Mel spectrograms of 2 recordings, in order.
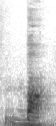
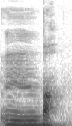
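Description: First: The word begins with a plain b sound. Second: The word begins with a nasal m sound. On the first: The speaker calls it wrong. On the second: The speaker calls it right.

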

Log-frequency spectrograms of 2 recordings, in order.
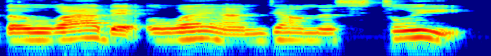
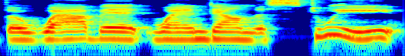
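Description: First: The R sounds are distorted, not clear W sounds. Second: The R sounds are replaced by clear W sounds. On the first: "where it's not a clear W, you know, substitution" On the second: "it's not, you know, the wabbit when down the street"

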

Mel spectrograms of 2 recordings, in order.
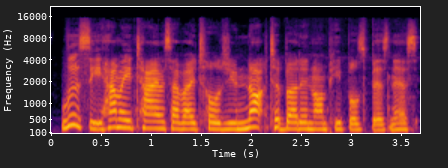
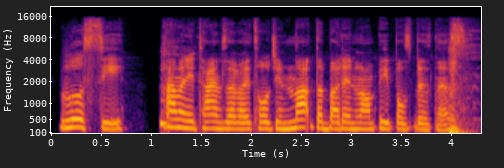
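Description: First: It is spoken in the speaker's ordinary accent. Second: It is spoken in an imitated Cuban accent.

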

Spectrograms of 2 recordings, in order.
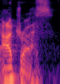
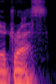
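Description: First: The stress is on the first syllable. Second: The stress is on the second syllable. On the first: This is the American way of saying it. "It's like how they say address" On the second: This is the British way of saying it. "We say address"

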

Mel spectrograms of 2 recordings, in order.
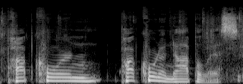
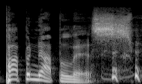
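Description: First: The middle syllable 'corn' is pronounced. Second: The middle syllable 'corn' is left out. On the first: The speaker calls it right. "Popcornanopolis is what this stuff is called" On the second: The speaker calls it wrong. "he's not even saying it right. He's saying"

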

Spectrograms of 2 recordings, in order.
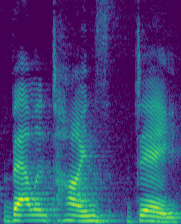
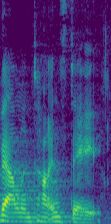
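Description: First: The two words are said separately with a break. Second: The Z runs straight into the D without a break. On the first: The speaker calls it wrong. "So it's not Valentine's Day. Don't separate it" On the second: The speaker calls it right. "you're actually pronouncing the Z and then you're blocking it with the D"

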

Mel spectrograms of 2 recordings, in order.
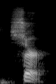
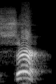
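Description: First: It is said softly. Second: It is said very loudly.

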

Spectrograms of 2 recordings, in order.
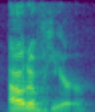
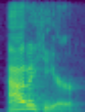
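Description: First: The word 'of' keeps its V sound. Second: The word 'of' is a schwa without V. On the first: "it's not a mistake to say the of" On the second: "I also dropped the V completely"

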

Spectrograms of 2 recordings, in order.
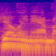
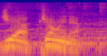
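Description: First: It begins with a hard G sound. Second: It begins with a soft J-like sound. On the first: The speaker calls it wrong. "I said Gillingham. I was corrected" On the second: The speaker calls it right. "So it's a soft G? It's Gillingham"

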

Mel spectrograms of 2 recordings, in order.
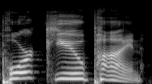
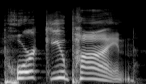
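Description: First: The middle syllable has a clear u vowel. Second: The middle syllable has a clear u vowel.

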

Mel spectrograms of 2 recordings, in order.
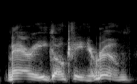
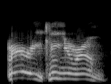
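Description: First: It is said as a firmer demand. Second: It is said as the strongest, sternest command.

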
